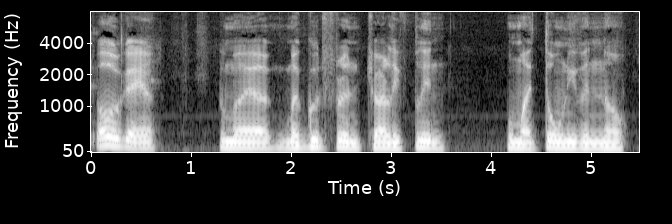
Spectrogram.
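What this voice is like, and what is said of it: Imitates a character's voice. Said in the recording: “Rocky's line ... act it out ... that was terrible ... No, it sounded just like him.”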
